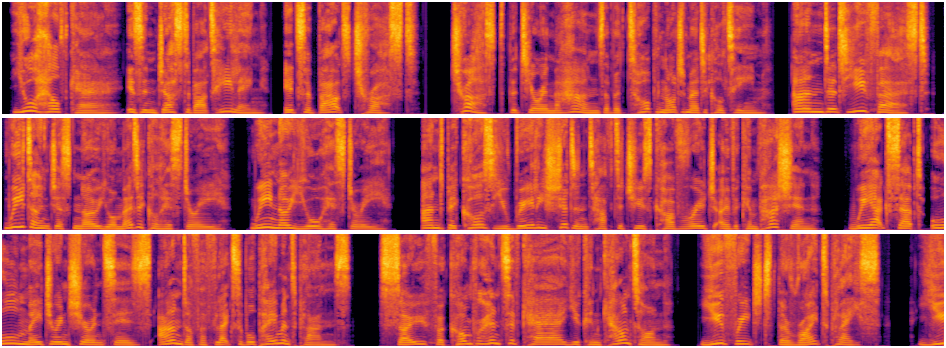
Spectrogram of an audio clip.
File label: Sincere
